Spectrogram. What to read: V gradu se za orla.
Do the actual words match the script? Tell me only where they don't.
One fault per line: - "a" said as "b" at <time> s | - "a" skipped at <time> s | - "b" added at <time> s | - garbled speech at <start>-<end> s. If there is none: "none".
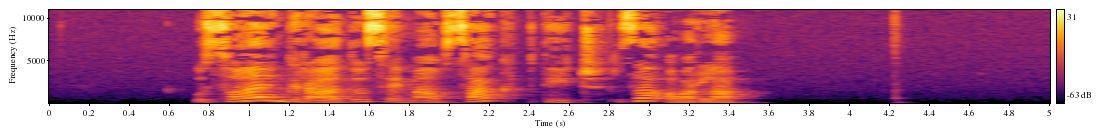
- "svojem" added at 0.8 s
- "ima vsak ptič" added at 1.7 s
